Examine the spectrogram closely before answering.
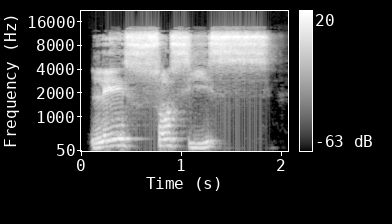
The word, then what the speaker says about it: saucisses: Les saucisses. AU, son O. Donc, on va dire les saucisses. ES final ne se prononce pas.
